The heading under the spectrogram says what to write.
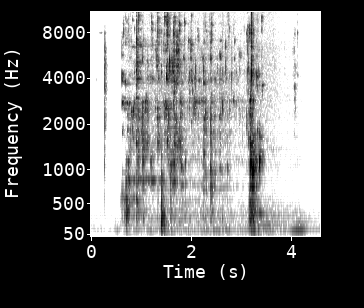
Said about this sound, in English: Pour some coffee and have a sip and get myself back on track.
